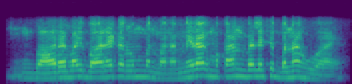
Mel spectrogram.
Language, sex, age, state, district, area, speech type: Hindi, male, 30-45, Rajasthan, Jaipur, urban, conversation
